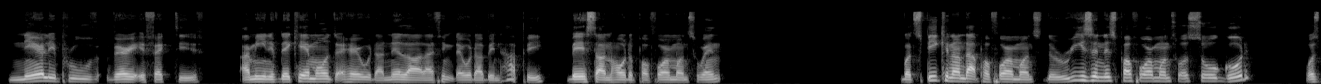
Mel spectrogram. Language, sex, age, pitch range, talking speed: English, male, 20-39, 120-160 Hz, 185 wpm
